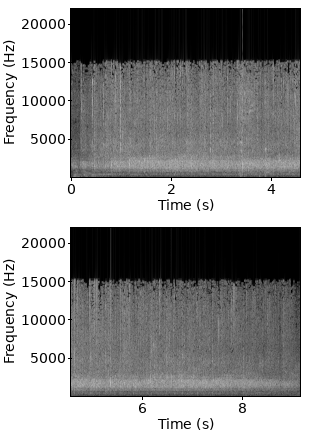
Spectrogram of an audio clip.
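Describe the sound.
An audience at a Christian wedding ceremony claps steadily and loudly for several seconds after the blessing. A dense, sustained wash of applause with a murmur of voices mixed underneath.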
